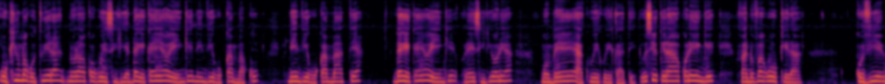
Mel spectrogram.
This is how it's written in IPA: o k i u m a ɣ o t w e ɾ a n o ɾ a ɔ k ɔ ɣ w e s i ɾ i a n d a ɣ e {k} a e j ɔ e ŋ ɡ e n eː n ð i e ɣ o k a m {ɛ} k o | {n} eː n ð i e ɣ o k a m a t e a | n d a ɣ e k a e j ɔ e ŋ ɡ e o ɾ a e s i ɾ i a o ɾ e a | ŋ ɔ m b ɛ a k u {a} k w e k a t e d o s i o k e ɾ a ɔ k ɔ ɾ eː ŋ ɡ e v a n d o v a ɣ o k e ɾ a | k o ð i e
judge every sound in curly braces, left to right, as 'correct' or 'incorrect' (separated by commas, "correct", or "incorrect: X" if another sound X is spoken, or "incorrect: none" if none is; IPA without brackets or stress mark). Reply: correct, incorrect: a, correct, incorrect: e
